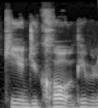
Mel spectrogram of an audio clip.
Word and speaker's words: Cian Ducrot: Do you know, uh, well actually you can now go around and be like, Kean Duco.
